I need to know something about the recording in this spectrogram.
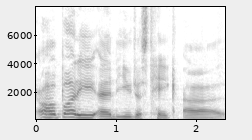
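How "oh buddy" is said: high, louder sympathetic cry; pitying oh buddy. Acted. GM's character pities the shocked Skullface, high and loud. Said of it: "and I'm like".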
